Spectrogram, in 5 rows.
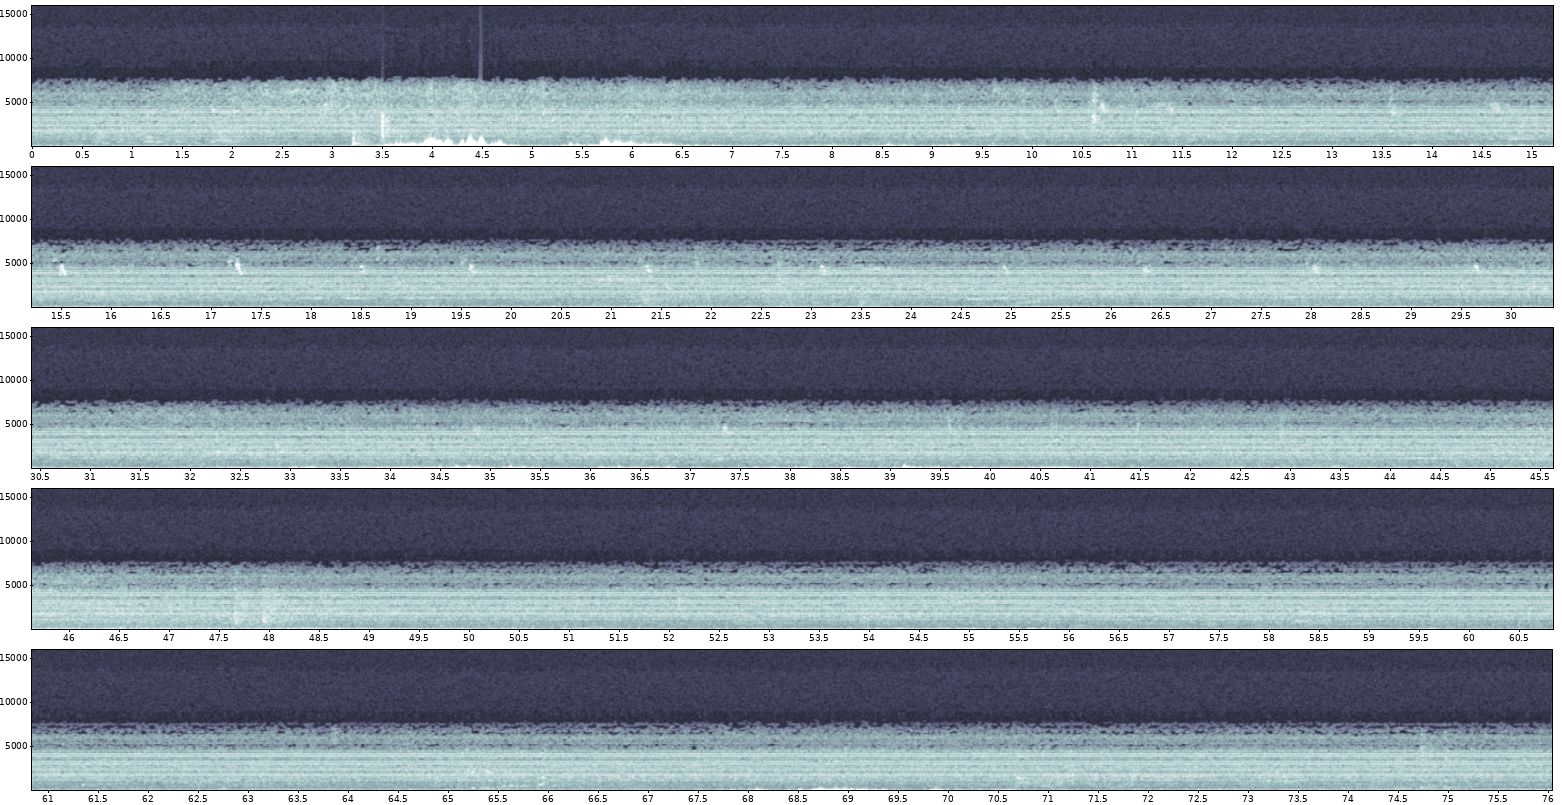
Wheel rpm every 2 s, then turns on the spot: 0, 0, 0, 0, 0, 0, 0, 0, 0, 0, 0, 0, 0, 0, 0, 0, 0, 0, 0, 0, 0, 0, 0, 0, 0, 0, 0, 0, 0, 0, 0, 0, 0, 0, 0, 0, 0, 0.
none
